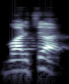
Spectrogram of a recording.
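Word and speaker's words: verdure: Guard है एसएलवी वर्जर, इसे pronunciation में डी नहीं आएगा, वर्जर वी आर डी यू आर E, pronunciation is वर्जर।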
